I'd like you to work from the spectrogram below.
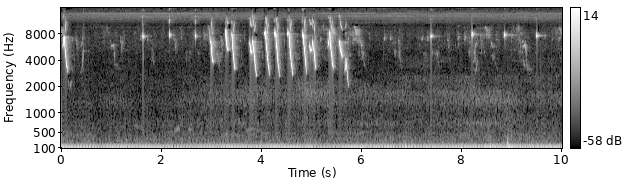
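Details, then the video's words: Saffron finch at a feeding spot: a few isolated high chips, then a rapid burst of about a dozen loud, steeply falling whistled notes, followed by scattered soft chips and a low hum. "Canário da terra junto fazendo barulho na seva"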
